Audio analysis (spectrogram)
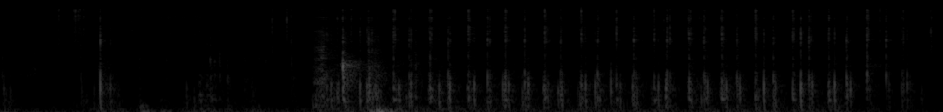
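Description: A small, hollow Kinder Surprise chocolate egg in a printed foil wrapper, whole and unopened, is held in one hand and tapped and scratched with fingertips and nails. A few soft, scattered crinkles give way, after about one and a half seconds, to a steady run of quick, dry taps and bright, crackly foil scratching. Each tap dies away almost at once.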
